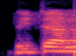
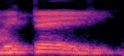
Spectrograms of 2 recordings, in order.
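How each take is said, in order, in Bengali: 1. শব্দটি 'a' স্বরধ্বনি দিয়ে শেষ হয়। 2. শব্দটি 'e' স্বরধ্বনি দিয়ে শেষ হয়। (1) "ভিটা না" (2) "উচ্চারণটা হবে ভিটে"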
